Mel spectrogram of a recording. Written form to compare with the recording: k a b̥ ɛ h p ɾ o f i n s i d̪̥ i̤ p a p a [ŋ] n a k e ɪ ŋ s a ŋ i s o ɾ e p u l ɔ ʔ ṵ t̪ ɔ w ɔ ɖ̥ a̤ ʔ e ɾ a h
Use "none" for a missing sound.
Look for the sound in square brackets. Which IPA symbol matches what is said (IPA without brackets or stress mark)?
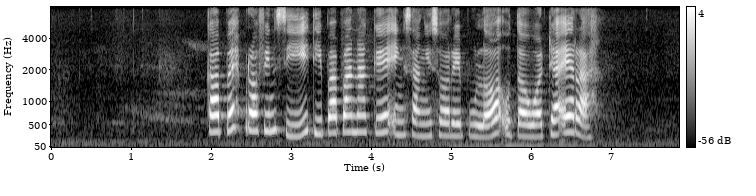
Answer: none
